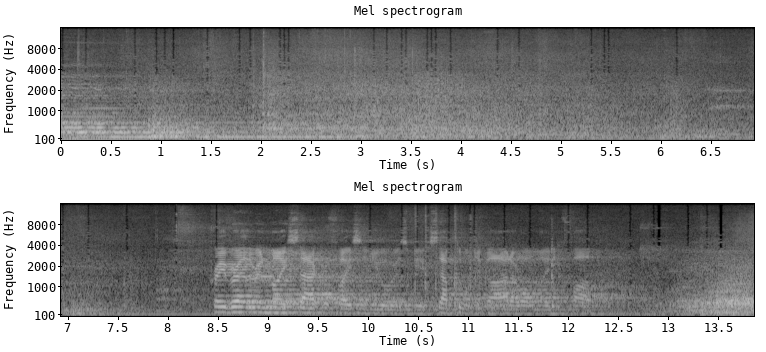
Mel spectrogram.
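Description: A middle-aged man chants through a microphone in a large echoing hall.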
